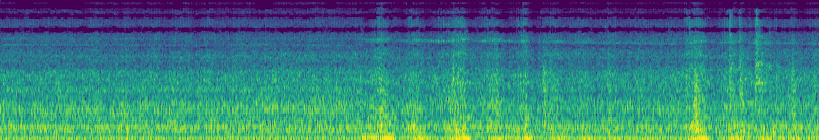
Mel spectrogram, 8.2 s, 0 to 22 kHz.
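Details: Moreland garbage truck #FN11487, a spare 22m flat-faced Acco-cab diesel with a massive exhaust leak, recorded from the exhaust side at idle: coarse, raspy roar swelling on each throttle blip, louder than it should be.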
